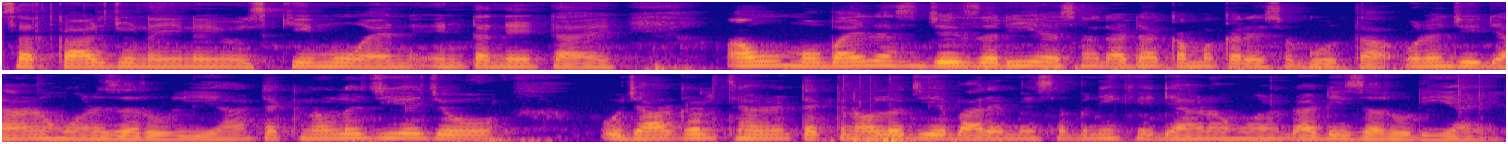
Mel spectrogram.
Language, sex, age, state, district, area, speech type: Sindhi, male, 45-60, Rajasthan, Ajmer, rural, spontaneous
